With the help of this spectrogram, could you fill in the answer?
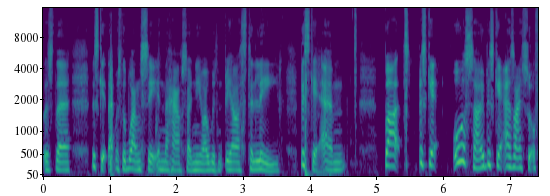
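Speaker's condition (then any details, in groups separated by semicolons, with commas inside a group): Tourette's syndrome; physical and verbal tics, coprolalia with involuntary obscene tics, occasional tics colliding unusual ideas; verbal tics audible throughout interview, also hedgehog; frequent verbal tics, cats, Aladdin, otherwise clear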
